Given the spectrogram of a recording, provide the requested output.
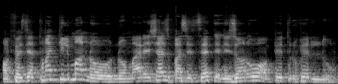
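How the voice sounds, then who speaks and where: Fairly high-pitched male speech with noticeable background noise. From Mali. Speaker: farmer and activist. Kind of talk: public talk.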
